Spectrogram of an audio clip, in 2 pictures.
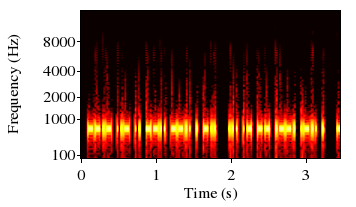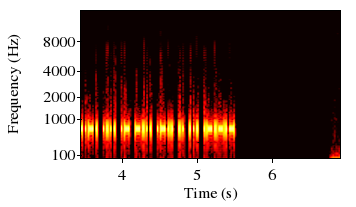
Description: Morse code, heard as a keyed tone, about 52 wpm, 700 Hz. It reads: QUIZZED SAMPLE CHABLIS.
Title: Pangram Challenge v2 - 50wpm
